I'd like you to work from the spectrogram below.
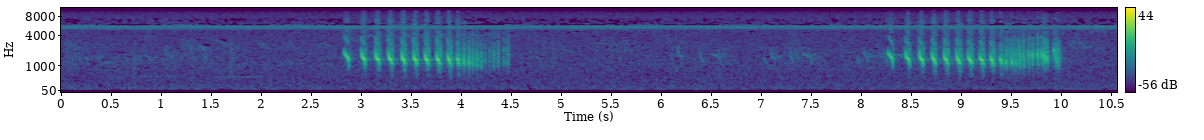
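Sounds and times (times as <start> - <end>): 
Chotoy spinetail Schoeniophylax phryganophilus chattering phrases: 2.8 - 4.4, 8.3 - 10.0.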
